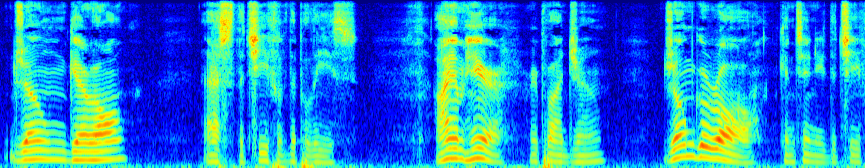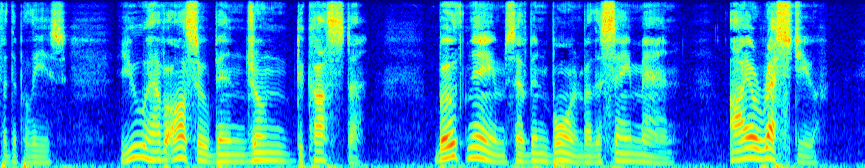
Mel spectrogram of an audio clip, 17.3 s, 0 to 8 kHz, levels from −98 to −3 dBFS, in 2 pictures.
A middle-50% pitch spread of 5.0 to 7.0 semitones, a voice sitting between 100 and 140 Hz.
Yes: wide, 5.4 semitones; low, 135 Hz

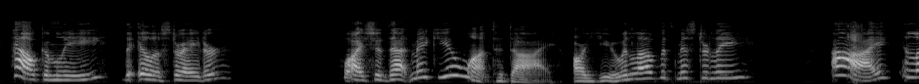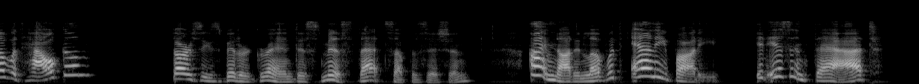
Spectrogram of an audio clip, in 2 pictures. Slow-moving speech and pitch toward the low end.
No: slow, 125 wpm; high, 230 Hz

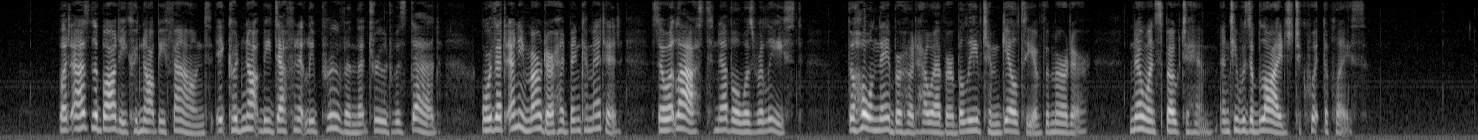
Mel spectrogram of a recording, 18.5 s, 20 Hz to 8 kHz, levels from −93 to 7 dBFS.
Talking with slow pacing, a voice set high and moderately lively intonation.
No: average, 175 wpm; high, 220 Hz; average, 3.4 semitones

